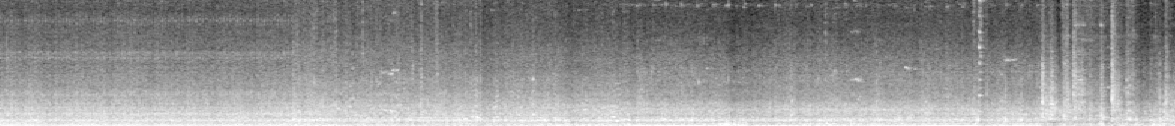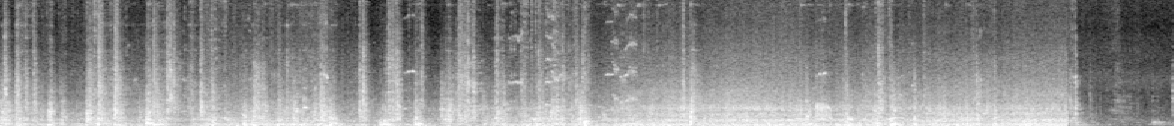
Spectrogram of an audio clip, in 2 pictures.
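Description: A heavy vehicle's diesel engine running loud and steady, its pitch stepping up about eight seconds in. Through the second half it is joined by rapid, irregular metal clanking and clatter.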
